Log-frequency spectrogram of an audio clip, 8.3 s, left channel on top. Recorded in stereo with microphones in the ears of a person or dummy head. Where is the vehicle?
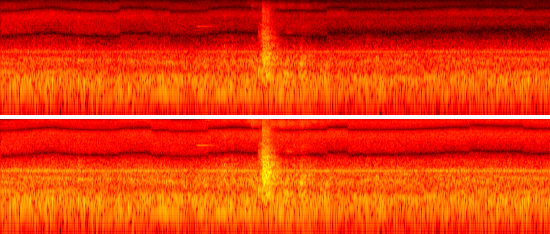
40° right (ahead or behind); by 8.3 s 65° right (ahead or behind).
